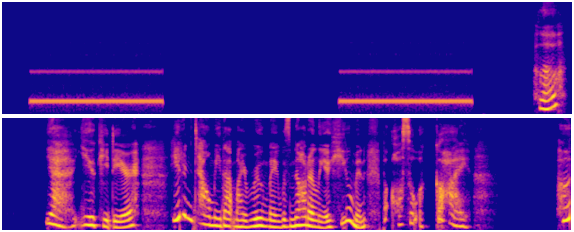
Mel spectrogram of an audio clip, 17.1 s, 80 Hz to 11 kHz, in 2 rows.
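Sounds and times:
telephone ringing tone: 0:00.4 - 0:02.5, 0:05.1 - 0:07.1.

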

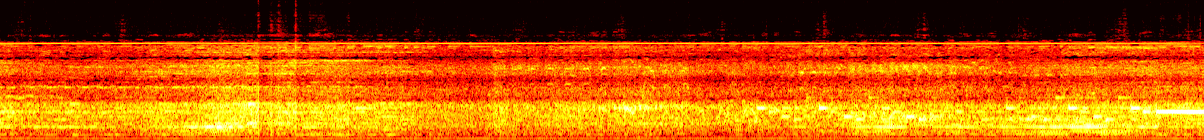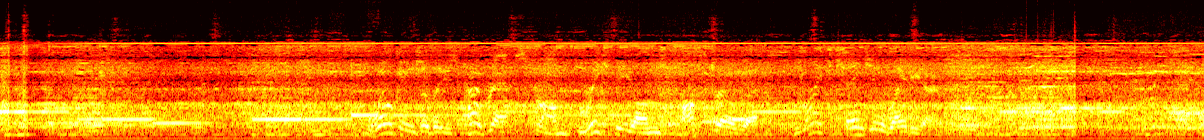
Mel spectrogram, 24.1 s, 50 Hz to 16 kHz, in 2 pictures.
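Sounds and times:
radio music with held notes: 0:00.0 - 0:24.0
static hiss: 0:00.0 - 0:24.0.

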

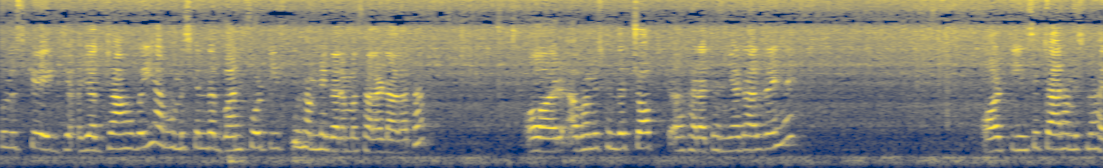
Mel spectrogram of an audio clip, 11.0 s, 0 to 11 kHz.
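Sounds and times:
meat sizzling in a frying pan: 0:00.0 - 0:11.0.

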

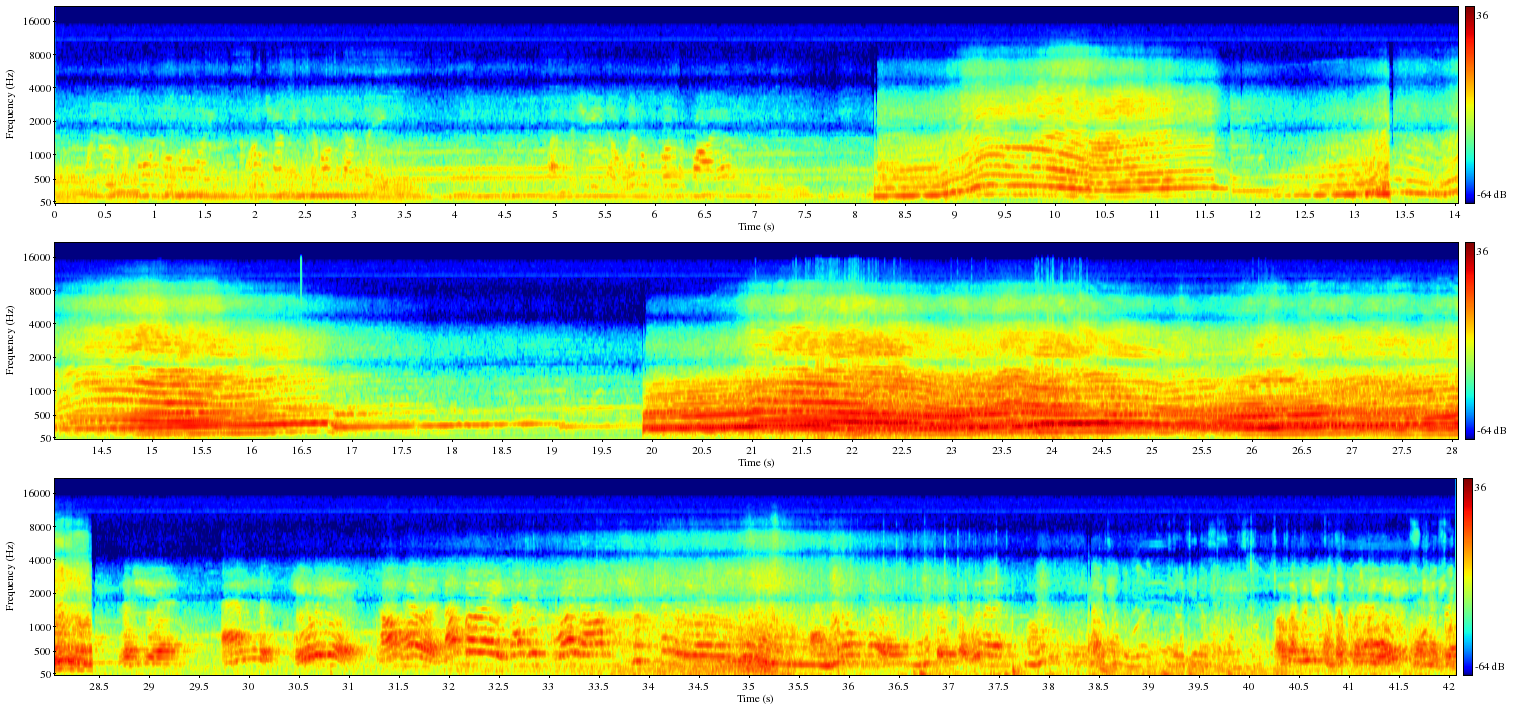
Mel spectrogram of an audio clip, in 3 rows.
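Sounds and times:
racing motorcycle engines revving: 0:00.0 - 0:28.5, 0:29.7 - 0:42.0.

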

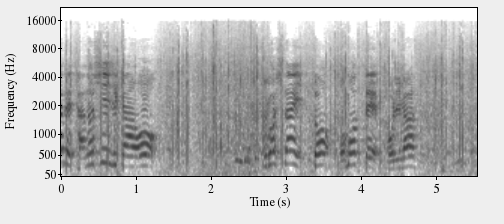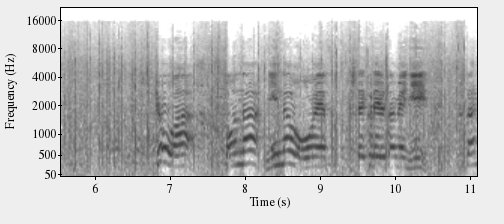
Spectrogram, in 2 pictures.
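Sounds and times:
rain ticking on umbrellas: 0:00.0 - 0:11.0.

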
